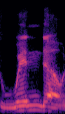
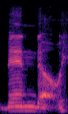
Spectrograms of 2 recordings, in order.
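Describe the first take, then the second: First: The word begins with a W sound. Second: The word begins with a V sound. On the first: The speaker calls it right. "it's window" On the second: The speaker calls it wrong. "not bendo"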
